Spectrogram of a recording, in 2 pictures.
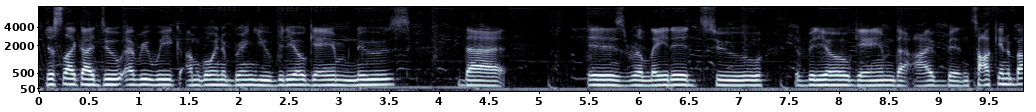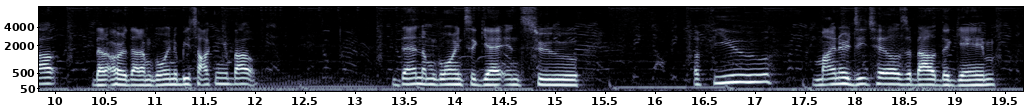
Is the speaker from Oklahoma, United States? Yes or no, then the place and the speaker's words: no; Sacramento, California, United States; I'm originally from Sacramento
